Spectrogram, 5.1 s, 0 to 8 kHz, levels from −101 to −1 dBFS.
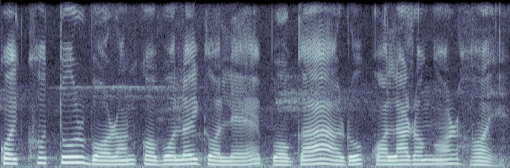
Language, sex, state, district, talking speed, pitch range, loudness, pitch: Assamese, female, Assam, Kamrup Metropolitan, 105 wpm, 185-215 Hz, -15 LUFS, 195 Hz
